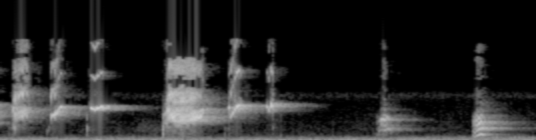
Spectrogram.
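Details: Long-tailed shrike singing a fill-in song: a few high clipped whistles, a loud harsh rasping burst, then two spaced nasal, harmonic calls, over faint background hum.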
